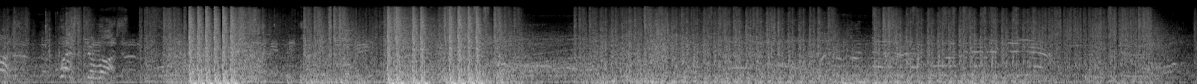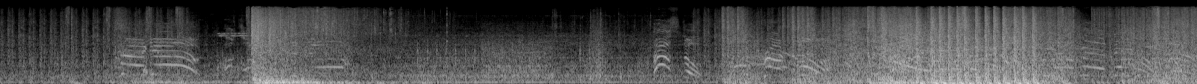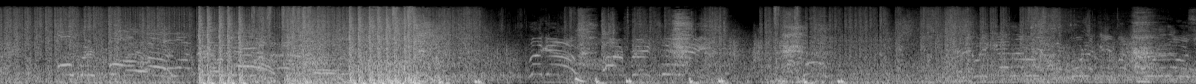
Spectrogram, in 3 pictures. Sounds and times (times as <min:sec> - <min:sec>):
Speech: 0:29.2 - 0:31.2, 0:33.4 - 0:35.9.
